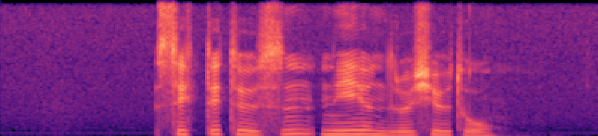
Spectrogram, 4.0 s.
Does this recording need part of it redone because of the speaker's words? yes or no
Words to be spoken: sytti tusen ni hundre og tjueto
no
